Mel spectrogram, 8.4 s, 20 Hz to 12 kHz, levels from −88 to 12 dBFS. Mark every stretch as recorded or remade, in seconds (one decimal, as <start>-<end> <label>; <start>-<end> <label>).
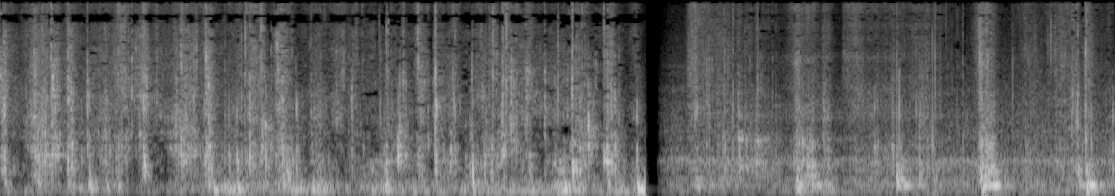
0.0-5.6 recorded; 5.6-7.1 remade; 7.1-8.4 recorded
